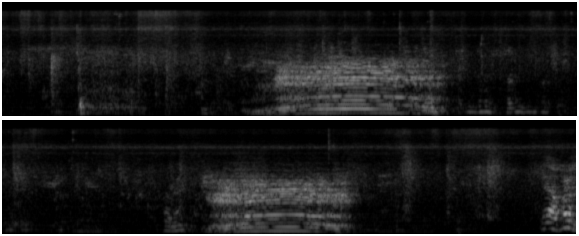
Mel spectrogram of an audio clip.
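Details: During a sudden night-time calf delivery in darkness, a cow gives two long, deep moos about five seconds apart, each swelling and fading over roughly two seconds, with faint human voices and shuffling between them.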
